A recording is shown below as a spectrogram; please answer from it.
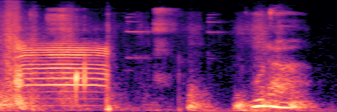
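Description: A sheep in the video game Minecraft bleats in short wavering calls, heard close alongside someone speaking French.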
